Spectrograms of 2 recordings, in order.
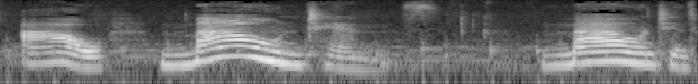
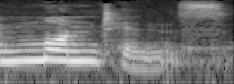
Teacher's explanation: we have this lovely sound that we get a lot in the modern RP accent which is ow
